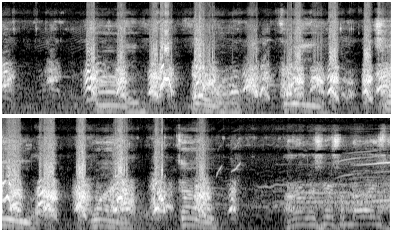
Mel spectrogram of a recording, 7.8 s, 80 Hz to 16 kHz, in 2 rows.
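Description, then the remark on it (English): A team of Iditarod sled dogs barks and yips excitedly in rapid, overlapping bursts, loud, easing into higher whining yelps toward the end, at the start of the Iditarod race just after 11 a.m., as Mackey's team sets off toward Nome. “He's a team dog that has never done this before.”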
